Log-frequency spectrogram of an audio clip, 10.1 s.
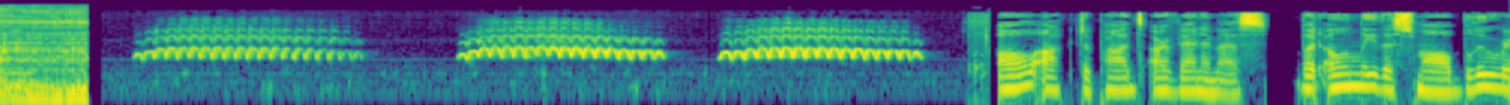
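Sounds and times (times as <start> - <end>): high pulsing animal call: 0.0 - 6.2.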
